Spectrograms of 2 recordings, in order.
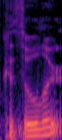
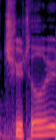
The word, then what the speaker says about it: Cthulhu: The Call of Cthulhu, or Cthulhu, depending how you pronounce it. I say Cthulhu.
